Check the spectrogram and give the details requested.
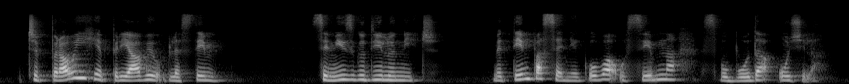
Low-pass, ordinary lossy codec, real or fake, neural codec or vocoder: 10.8 kHz; none; fake; codec, 24 kHz, 0.9 kbps, DualCodec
